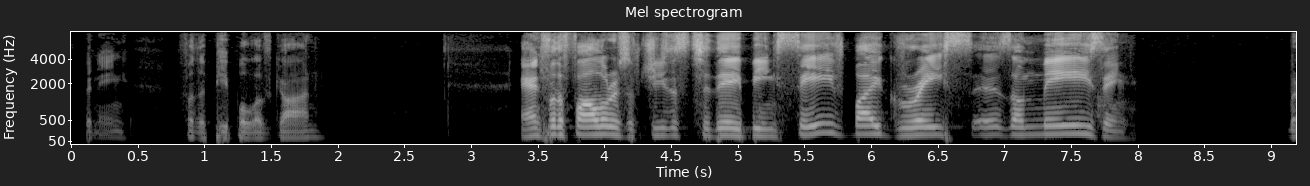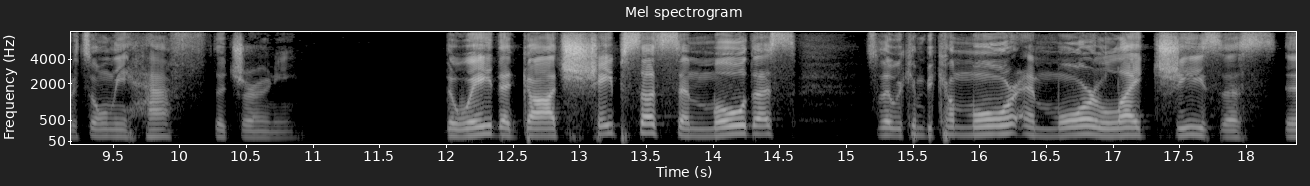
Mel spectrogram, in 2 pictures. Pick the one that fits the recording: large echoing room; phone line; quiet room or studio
large echoing room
